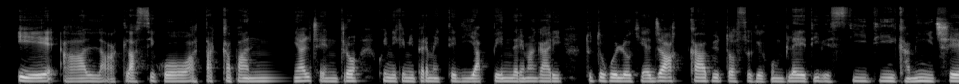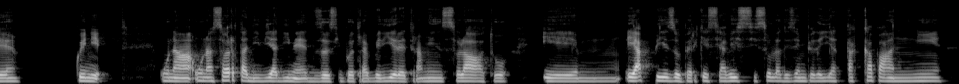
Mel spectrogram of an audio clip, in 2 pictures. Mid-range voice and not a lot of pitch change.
Yes: medium, 150 Hz; narrow, 1.5 semitones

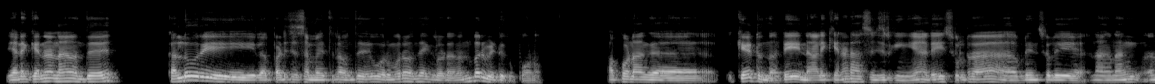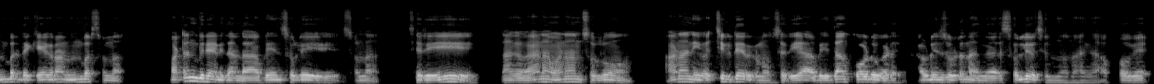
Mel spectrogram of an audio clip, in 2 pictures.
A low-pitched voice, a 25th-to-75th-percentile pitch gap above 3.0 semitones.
Yes: low, 110 Hz; average, 3.4 semitones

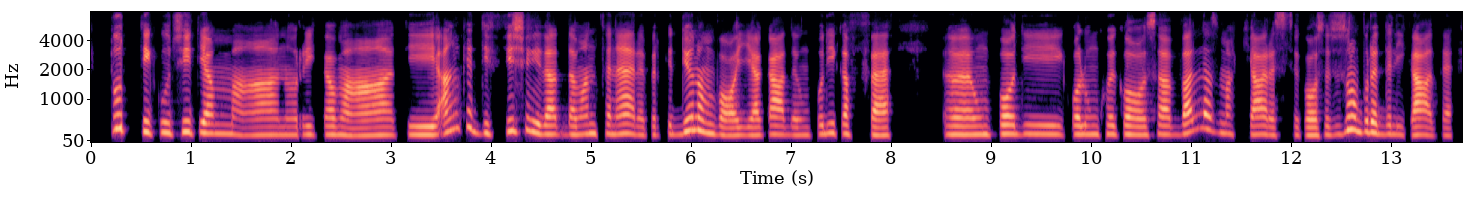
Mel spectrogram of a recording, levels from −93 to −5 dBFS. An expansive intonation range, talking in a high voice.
No: average, 2.7 semitones; high, 195 Hz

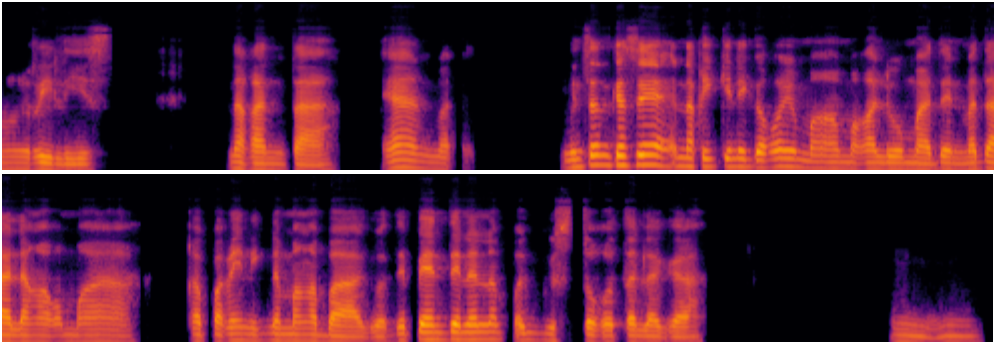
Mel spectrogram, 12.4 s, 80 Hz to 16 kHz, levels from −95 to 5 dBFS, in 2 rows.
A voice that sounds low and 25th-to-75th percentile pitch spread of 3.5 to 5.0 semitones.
Yes: low, 130 Hz; average, 4.1 semitones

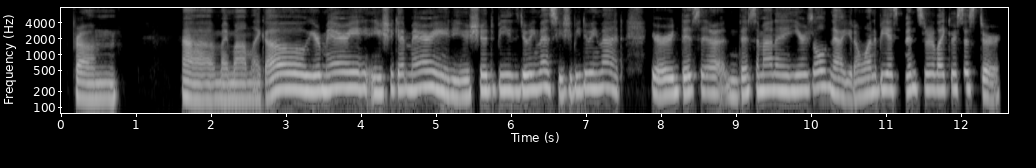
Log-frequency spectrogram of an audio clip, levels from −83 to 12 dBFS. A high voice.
Yes: high, 205 Hz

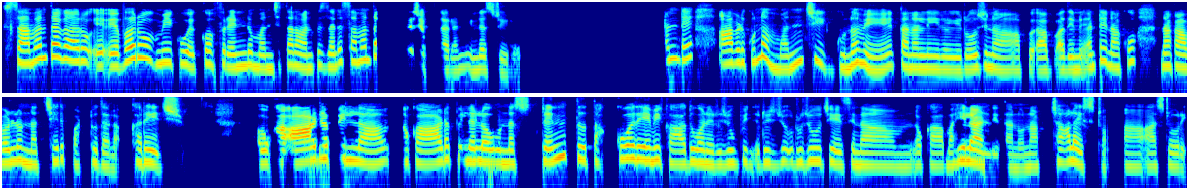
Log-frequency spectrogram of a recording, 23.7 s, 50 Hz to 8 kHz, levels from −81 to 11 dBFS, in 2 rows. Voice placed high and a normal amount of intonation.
Yes: high, 220 Hz; average, 4.9 semitones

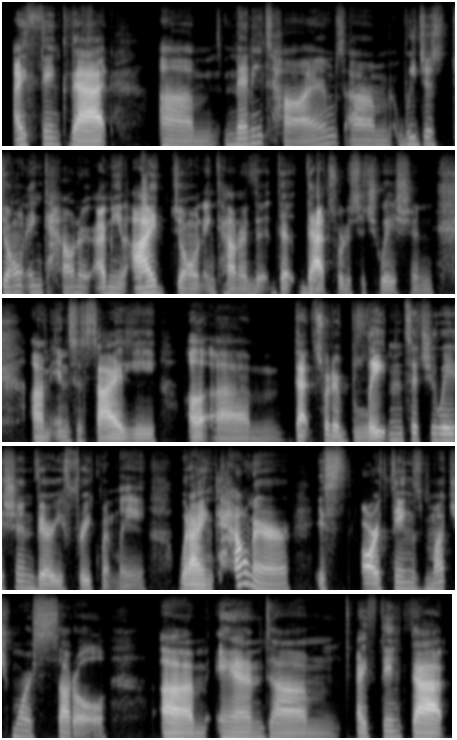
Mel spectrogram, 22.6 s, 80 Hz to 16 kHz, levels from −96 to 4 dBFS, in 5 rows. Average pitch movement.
Yes: average, 3.5 semitones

